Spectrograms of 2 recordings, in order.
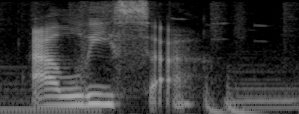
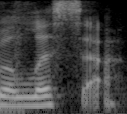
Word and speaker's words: Alyssa: Pronounced like Mona Lisa without the moan. Mona Lisa. Alisa. Alisa? As opposed to Alyssa. Got it. Alisa. Like a Lisa.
